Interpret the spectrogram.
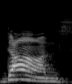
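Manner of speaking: DANCE as 'dahns', long open vowel; British long A. Shown as a demonstration. Teacher modelling British English, long-ah DANCE. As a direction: say dance with the A of father. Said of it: "The same way we pronounce".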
